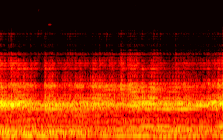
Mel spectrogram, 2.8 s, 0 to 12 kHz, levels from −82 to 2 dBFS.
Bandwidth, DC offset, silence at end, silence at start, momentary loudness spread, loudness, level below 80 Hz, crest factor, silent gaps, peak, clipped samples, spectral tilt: 6 kHz; under 0.1%; 0 s; 0 s; 4 LU; -26 LUFS; -38 dBFS; 14 dB; none; -10 dBFS; under 0.1%; -8.5 dB/octave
